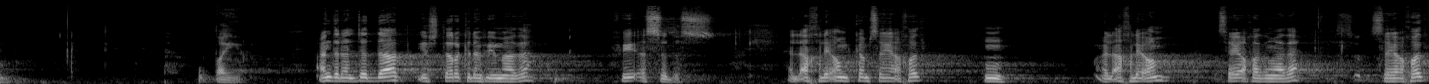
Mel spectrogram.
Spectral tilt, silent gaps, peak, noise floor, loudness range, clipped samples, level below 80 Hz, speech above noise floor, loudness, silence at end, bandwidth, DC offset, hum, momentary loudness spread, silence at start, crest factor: -4.5 dB/octave; none; -6 dBFS; -65 dBFS; 5 LU; under 0.1%; -64 dBFS; 39 dB; -27 LUFS; 0 s; 16.5 kHz; under 0.1%; none; 19 LU; 0 s; 24 dB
